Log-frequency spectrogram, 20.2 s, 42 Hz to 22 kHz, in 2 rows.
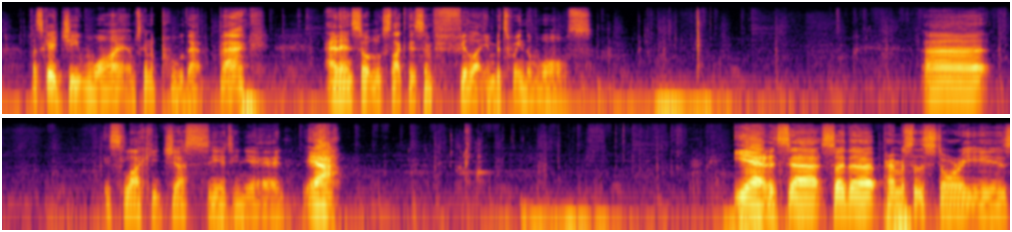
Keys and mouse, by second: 2.0 z, 3.1 z, 3.7 middle click, 4.2 Tab, 4.6 z, 5.1-5.6 middle drag, 7.1 z, 18.6 middle click, 19.8 middle click.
